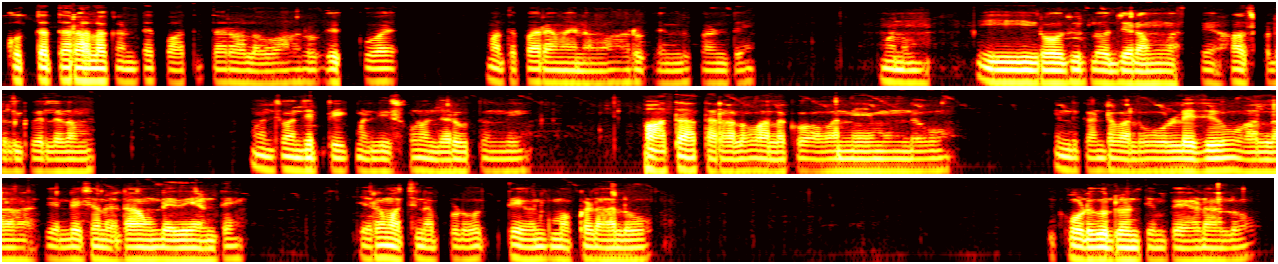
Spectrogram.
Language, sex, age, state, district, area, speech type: Telugu, male, 18-30, Telangana, Mancherial, rural, spontaneous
